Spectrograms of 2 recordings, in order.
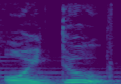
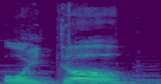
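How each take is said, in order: First: The final vowel sounds like 'oo'. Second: The final vowel sounds like 'oh'. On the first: The speaker calls it right. "it's pronounced like a U" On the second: The speaker calls it wrong. "it's not oito"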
